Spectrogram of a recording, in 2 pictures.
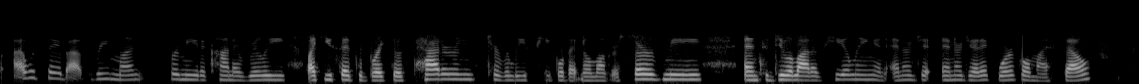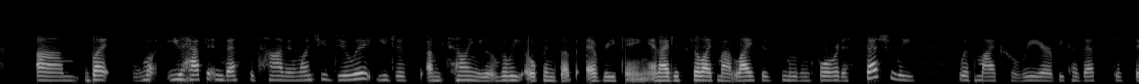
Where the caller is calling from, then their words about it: Los Angeles, California, United States; I'm calling from Los Angeles.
